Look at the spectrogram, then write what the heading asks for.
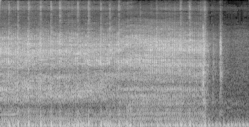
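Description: A dirt bike engine rolls with the clutch pulled in during a clutch control drill, giving a steady close-up buzzing putter with a rapid pulsing rhythm before it briefly dips near the end.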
